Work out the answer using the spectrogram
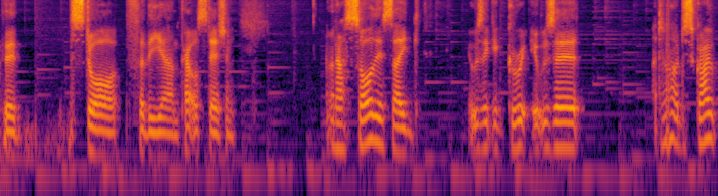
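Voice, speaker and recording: A young man, co-hosting a casual podcast and telling stories that are full of laughter. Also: medium pitch. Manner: laughing, storytelling with loud acted quotes. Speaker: podcast co-host. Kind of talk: casual chat.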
